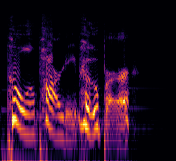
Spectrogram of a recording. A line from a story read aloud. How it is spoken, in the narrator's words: muttered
